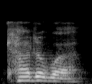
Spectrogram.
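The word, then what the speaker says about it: Kadıoğlu: o g l u it's I think it's kadawa kadawa right okay so kadawa in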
